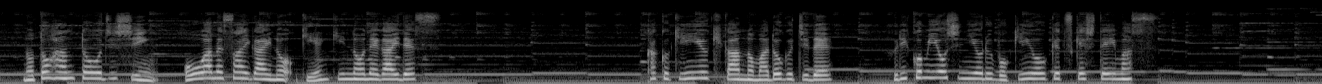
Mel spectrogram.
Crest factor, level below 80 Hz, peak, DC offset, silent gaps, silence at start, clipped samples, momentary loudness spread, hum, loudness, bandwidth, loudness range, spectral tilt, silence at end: 18 dB; -40 dBFS; -6 dBFS; under 0.1%; none; 0 s; under 0.1%; 20 LU; none; -22 LUFS; 12.5 kHz; 5 LU; -5.5 dB/octave; 0 s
